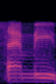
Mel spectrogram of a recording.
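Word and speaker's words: SAMe: Thuốc tên là SAMI, viết là S-A-M với cái chữ E nhỏ. Từ người Mỹ họ đọc là SAMI,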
